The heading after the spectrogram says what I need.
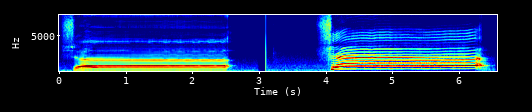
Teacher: حمزہ کی آواز آئے گی جھٹکے کی، اگر ہم حمزہ کی جھٹکے کی آواز پیدا نہیں کریں گے تو حمزہ حذف ہو جائے گا اور یہ لحن جلی ہے، بڑی غلطی ہے۔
